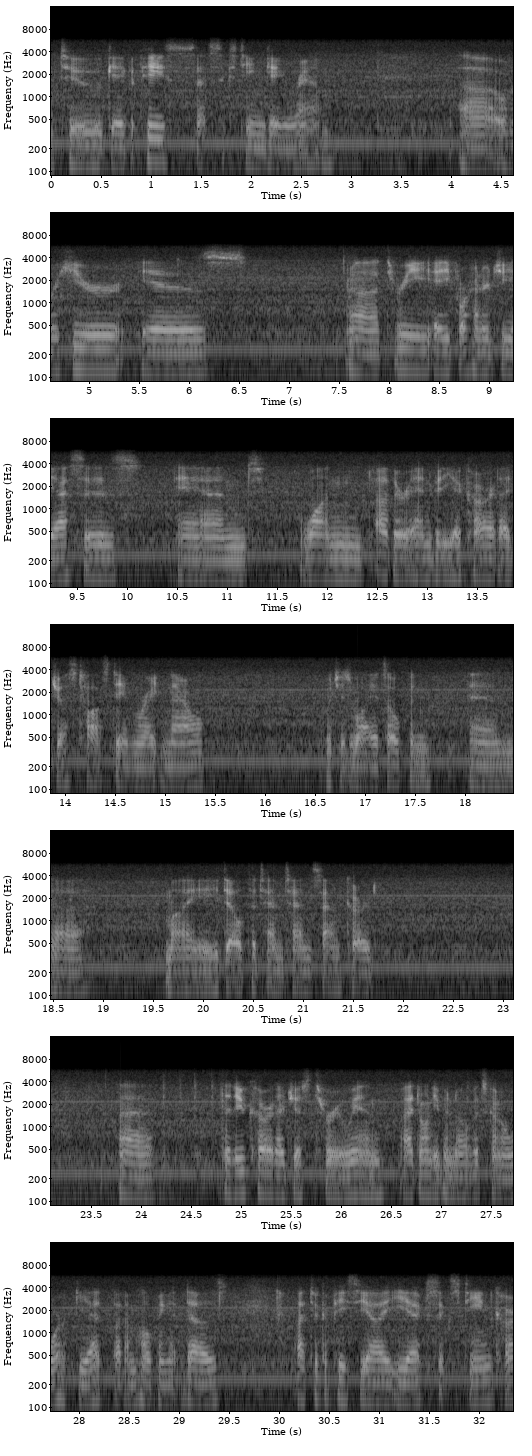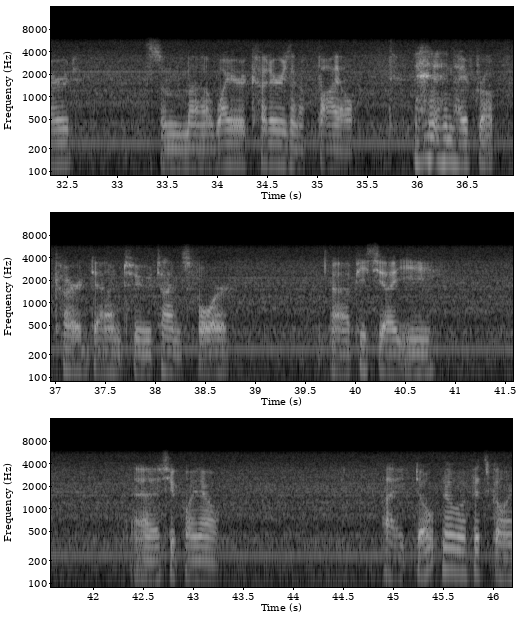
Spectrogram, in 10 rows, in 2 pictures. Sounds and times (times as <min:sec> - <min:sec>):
Speech: 0:00.0 - 0:02.9, 0:04.0 - 0:06.6, 0:07.5 - 0:15.4, 0:16.6 - 0:18.9, 0:19.6 - 0:21.8, 0:23.8 - 0:32.6, 0:33.3 - 0:38.8, 0:39.7 - 0:40.9, 0:42.4 - 0:43.4, 0:44.9 - 0:46.1.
